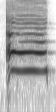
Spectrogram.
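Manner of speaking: high, loud fake scream of being shot; a cartoon yelp when hit; hammed-up shot cry; mock scream. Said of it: "me when I get shot".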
